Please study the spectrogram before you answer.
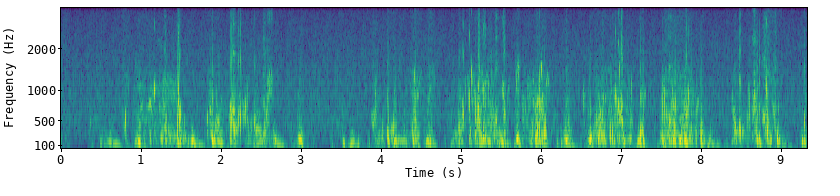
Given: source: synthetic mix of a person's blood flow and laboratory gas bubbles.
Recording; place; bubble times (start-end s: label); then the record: Doppler ultrasound of blood flow; precordium
0.76-0.85 s: bubbles
0.93-1.63 s: bubbles
1.79-2.67 s: bubbles
3.87-3.97 s: bubbles
4.00-4.69 s: bubbles
4.94-5.62 s: bubbles
5.67-6.14 s: bubbles
6.27-6.39 s: bubbles
6.51-6.58 s: bubbles
6.64-7.17 s: bubbles
7.21-7.33 s: bubbles
7.49-8.08 s: bubbles
8.37-9.01 s: bubbles
9.23-9.34 s: bubbles
From the record:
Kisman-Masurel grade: 333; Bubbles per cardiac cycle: rolling drumbeat, 9 or more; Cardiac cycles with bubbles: 50 to 99%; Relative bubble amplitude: loud (0.450 to 0.775); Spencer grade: 3 (all of the cardiac periods contain showers or single bubble signals, but not dominating or overriding the cardiac motion signals); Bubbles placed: anywhere in the cardiac cycle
